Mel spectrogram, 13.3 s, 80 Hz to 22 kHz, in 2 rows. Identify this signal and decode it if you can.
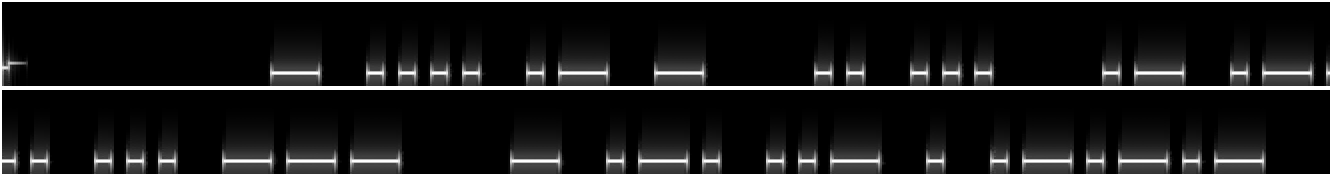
Morse code, heard as a keyed tone, about 15 wpm, 700 Hz. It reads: THAT IS ALSO TRUE.
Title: Sentences from Top 1000 Words - Review Part 1 - 15wpm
